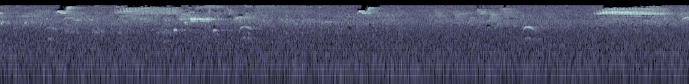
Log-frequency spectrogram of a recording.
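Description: Nature ambience with birds chirping: short, high calls come and go over a steady background hiss, with a denser run of chirps near the end.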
